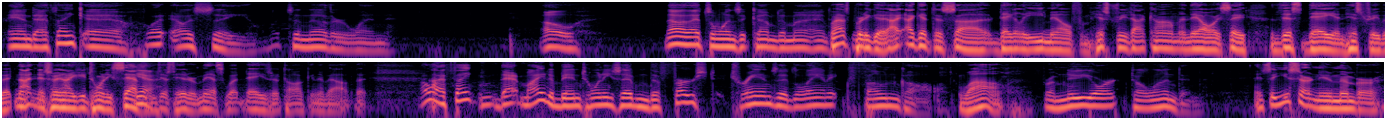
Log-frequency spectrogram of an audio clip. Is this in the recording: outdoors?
yes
